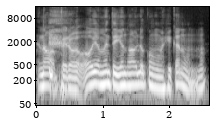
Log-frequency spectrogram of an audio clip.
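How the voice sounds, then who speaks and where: A man's voice: fairly high pitch, a little fast, vocal fry, a little mellow, dry recording, clean studio sound. A young Peruvian man with a Peruvian Spanish accent, co-hosting a casual chat and stating firm opinions, often restarting his phrases. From Peru. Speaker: podcast co-host.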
